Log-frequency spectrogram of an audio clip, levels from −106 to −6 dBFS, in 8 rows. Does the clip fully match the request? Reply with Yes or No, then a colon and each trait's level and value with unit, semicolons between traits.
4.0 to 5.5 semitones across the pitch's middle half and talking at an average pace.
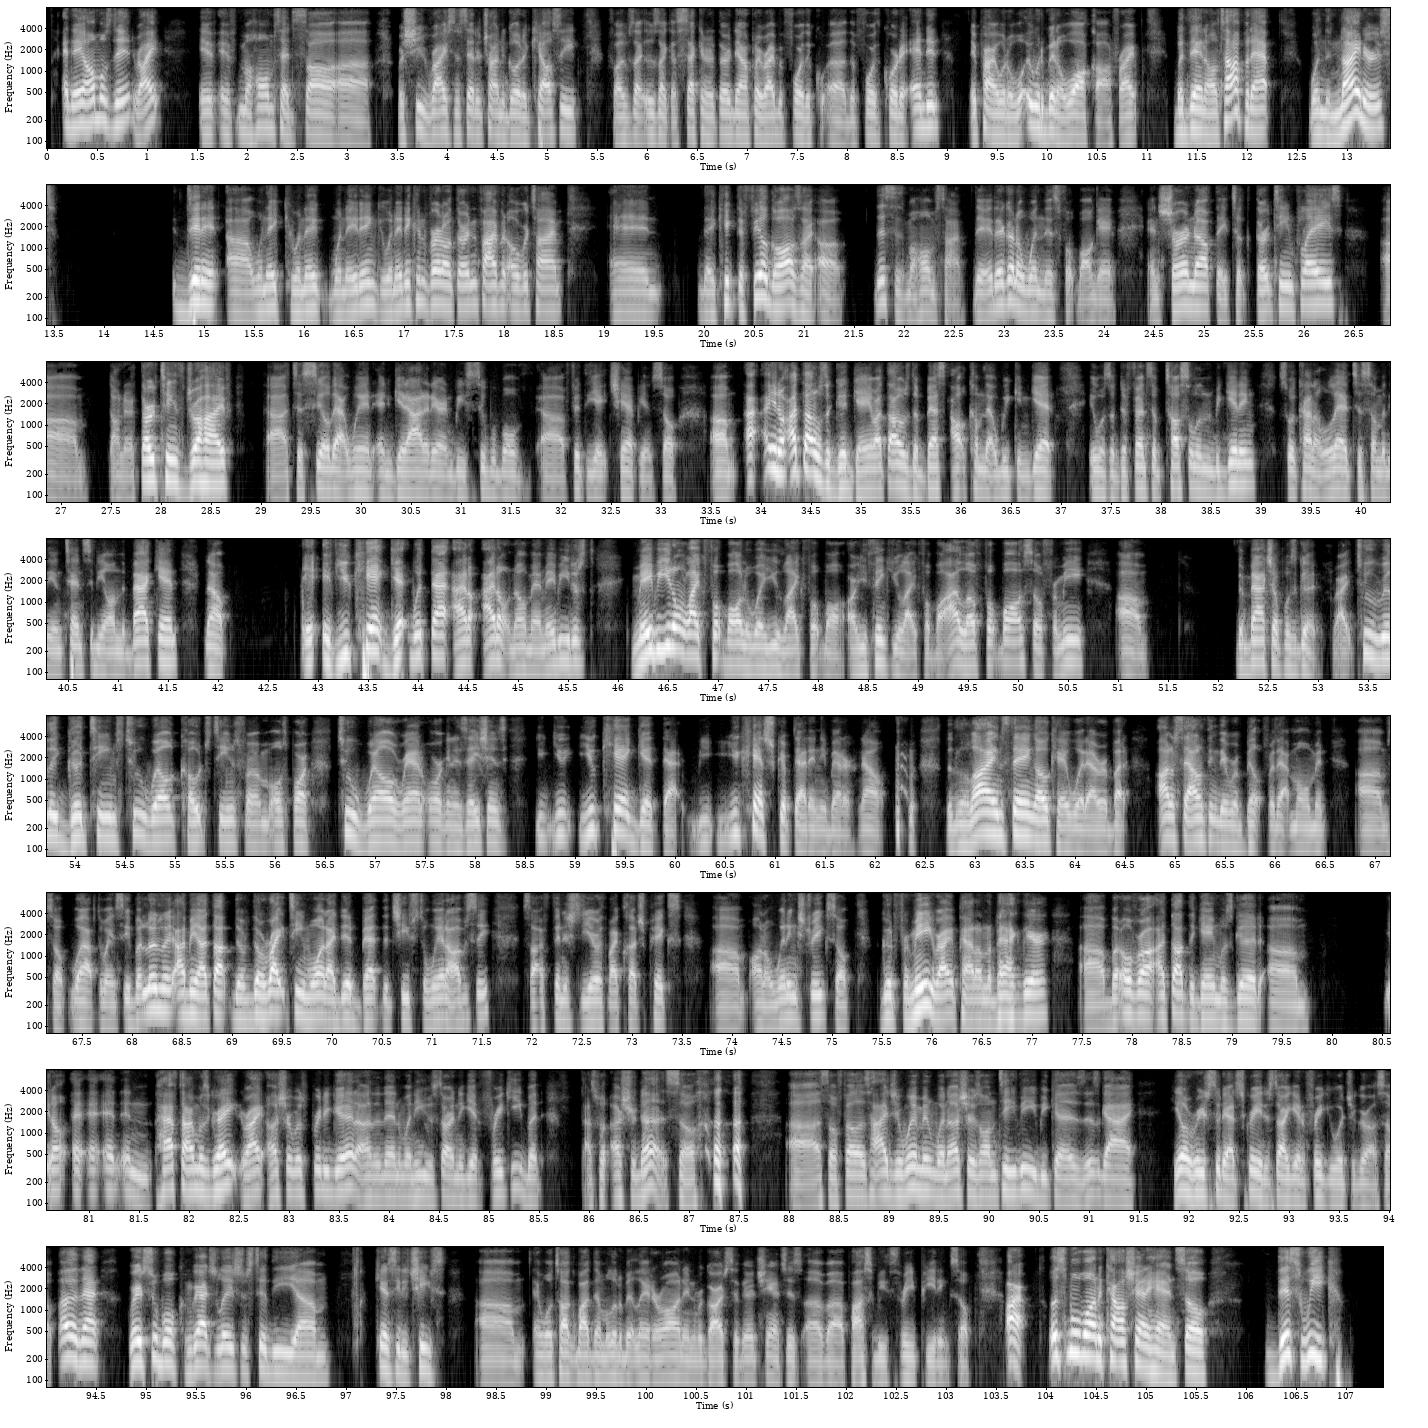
No: average, 4.5 semitones; fast, 235 wpm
